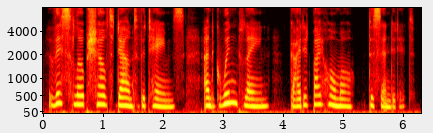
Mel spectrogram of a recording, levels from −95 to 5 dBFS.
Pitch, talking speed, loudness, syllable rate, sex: 225 Hz, 135 wpm, -21 LUFS, 4.4 syllables/s, female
